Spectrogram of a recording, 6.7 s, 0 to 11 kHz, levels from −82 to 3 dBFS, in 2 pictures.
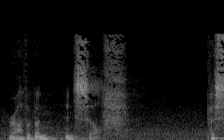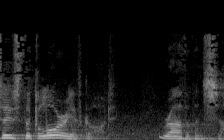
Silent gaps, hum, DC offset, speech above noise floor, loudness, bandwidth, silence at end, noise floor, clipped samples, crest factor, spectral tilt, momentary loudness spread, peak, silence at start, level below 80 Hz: none; none; under 0.1%; 25 dB; -31 LUFS; 8.8 kHz; 0 s; -56 dBFS; under 0.1%; 18 dB; -5 dB/octave; 19 LU; -14 dBFS; 0.1 s; -64 dBFS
